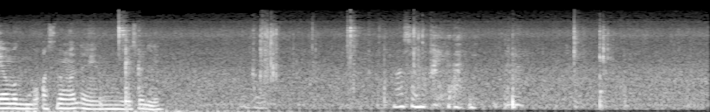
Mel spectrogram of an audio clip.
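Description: Small bottles and boxes clink and knock as they are handled.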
